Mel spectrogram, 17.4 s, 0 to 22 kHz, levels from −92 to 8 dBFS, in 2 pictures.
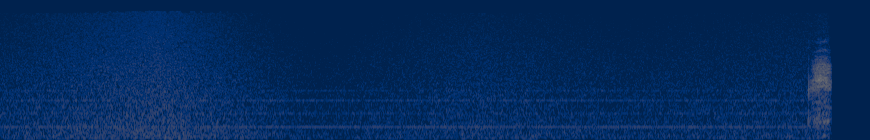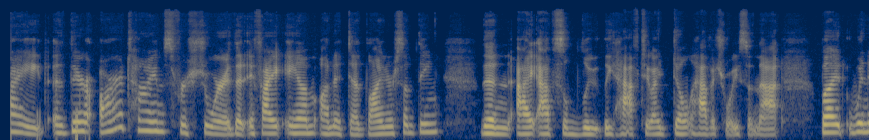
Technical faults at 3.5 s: none

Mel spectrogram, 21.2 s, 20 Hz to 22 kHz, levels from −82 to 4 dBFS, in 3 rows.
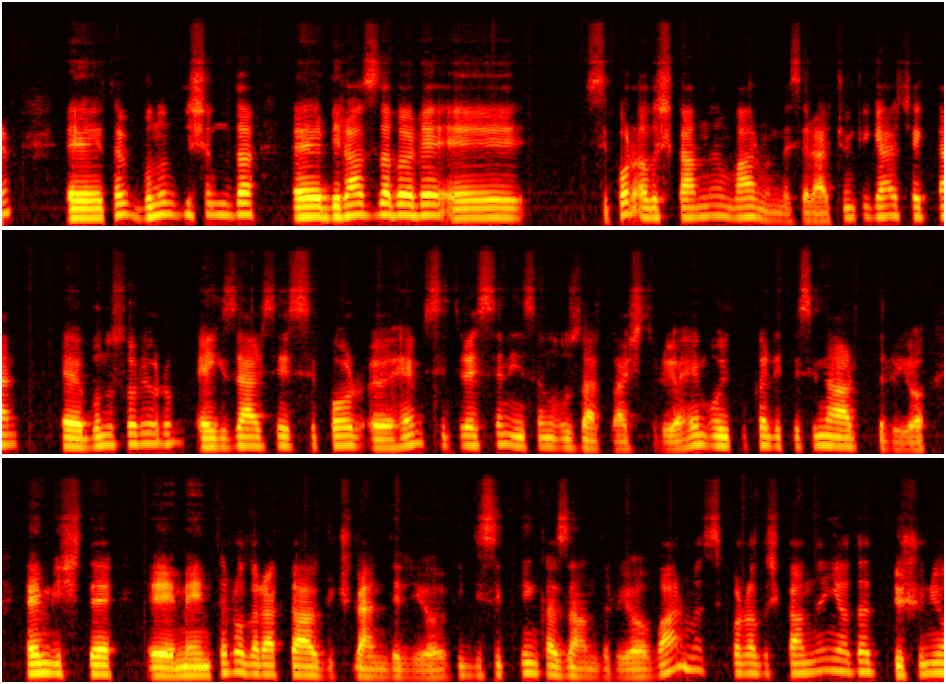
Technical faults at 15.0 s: none

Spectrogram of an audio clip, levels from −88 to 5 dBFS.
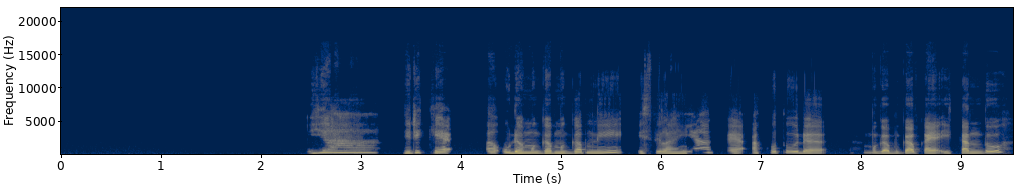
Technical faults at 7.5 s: Bluetooth SBC bit pool drop

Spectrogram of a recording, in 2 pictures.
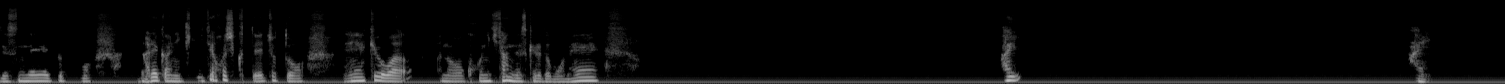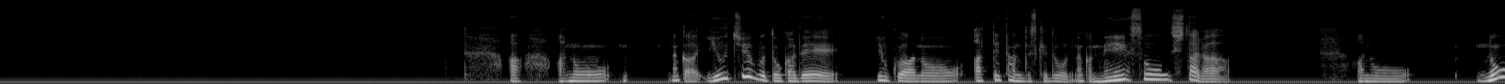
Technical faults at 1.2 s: mains hum

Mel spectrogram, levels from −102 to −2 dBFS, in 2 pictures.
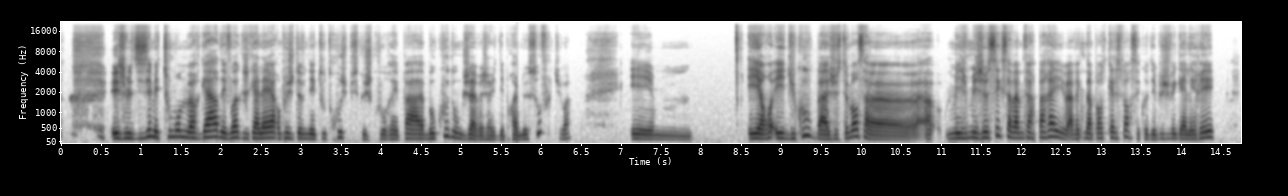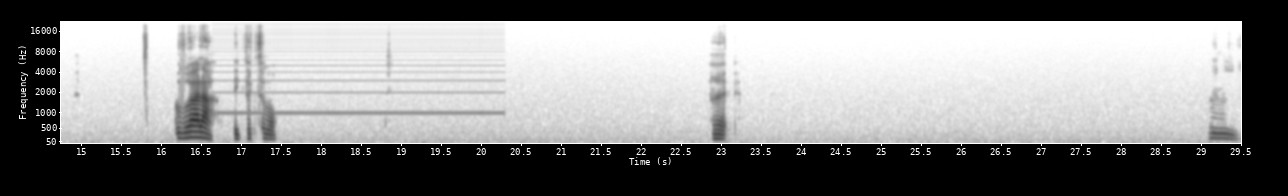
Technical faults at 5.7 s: audio missing between chunks

